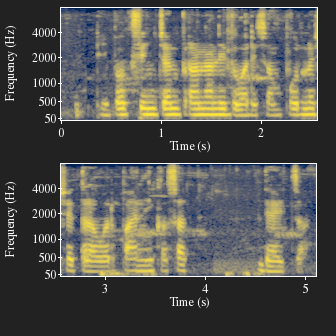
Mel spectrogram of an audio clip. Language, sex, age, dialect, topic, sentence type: Marathi, male, 18-24, Southern Konkan, agriculture, question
